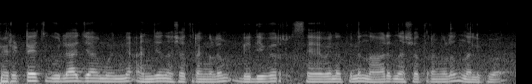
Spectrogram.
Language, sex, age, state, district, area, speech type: Malayalam, male, 18-30, Kerala, Kottayam, rural, read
